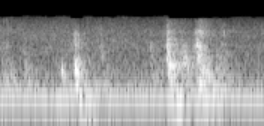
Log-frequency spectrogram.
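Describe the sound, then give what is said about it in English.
The door of the warden's office being shut: a soft bump, then a firmer double knock-like clunk as it latches, over a steady low hum with no talking. “Close the door.”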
